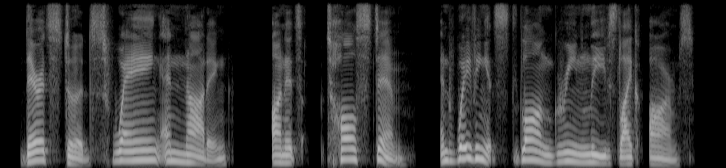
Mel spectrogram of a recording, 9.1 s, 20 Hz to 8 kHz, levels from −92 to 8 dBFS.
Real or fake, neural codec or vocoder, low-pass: real; none; 7.2 kHz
